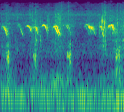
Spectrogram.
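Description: A chicken, a protective parent guarding its chicks, clucks in a series of short, bright calls repeated every few tenths of a second over a low steady background rumble outdoors.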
